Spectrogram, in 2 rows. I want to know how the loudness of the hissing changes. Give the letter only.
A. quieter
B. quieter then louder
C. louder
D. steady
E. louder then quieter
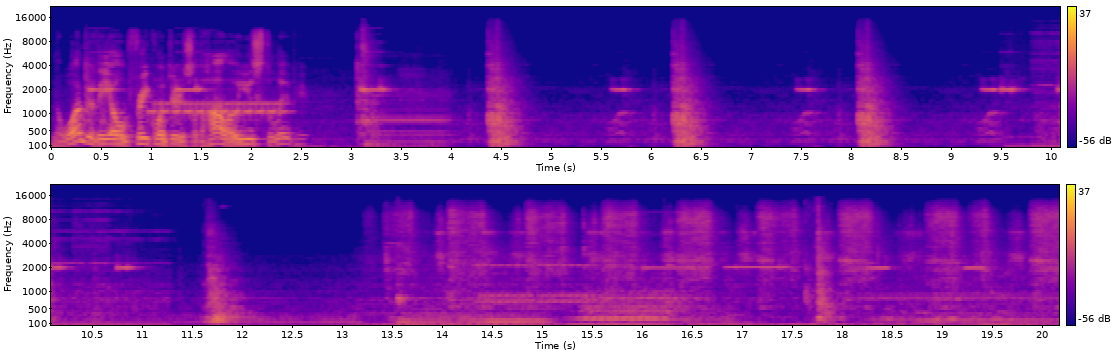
D.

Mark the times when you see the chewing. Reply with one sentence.
You can't hear the chewing here.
